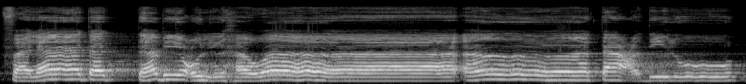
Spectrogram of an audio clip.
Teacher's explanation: یہاں پر لو واو مدہ ہے، 1 الف کے برابر کھینچ کر پڑھیں گے · ان کے نون میں اخفا ہو رہا ہے، اس کی آواز کو ناک میں چھپا کر پڑھیں گے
